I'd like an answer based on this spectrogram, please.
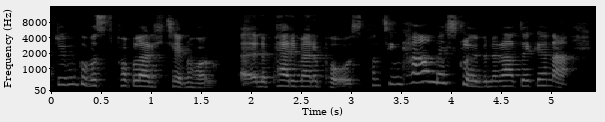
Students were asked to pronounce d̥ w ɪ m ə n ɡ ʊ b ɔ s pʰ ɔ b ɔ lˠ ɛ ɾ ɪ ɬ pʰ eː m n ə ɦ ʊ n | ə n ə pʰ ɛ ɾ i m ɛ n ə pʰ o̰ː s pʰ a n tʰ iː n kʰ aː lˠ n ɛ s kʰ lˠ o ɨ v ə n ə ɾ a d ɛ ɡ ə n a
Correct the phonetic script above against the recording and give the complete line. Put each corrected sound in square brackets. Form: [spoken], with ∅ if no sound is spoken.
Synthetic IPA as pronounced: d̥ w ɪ m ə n ɡ ʊ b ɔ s pʰ ɔ b ɔ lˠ ɛ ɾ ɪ ɬ [tʰ] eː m n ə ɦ ʊ n | ə n ə pʰ ɛ ɾ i m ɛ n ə pʰ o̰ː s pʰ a n tʰ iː n kʰ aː lˠ [m] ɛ s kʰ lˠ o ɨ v ə n ə ɾ a d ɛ ɡ ə n a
